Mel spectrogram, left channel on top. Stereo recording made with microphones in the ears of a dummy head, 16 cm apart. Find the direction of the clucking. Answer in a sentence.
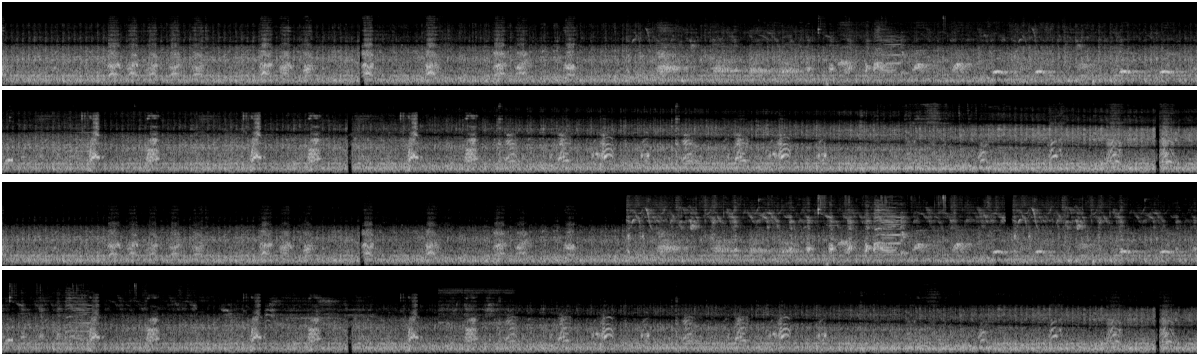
You can hear the clucking on the right.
